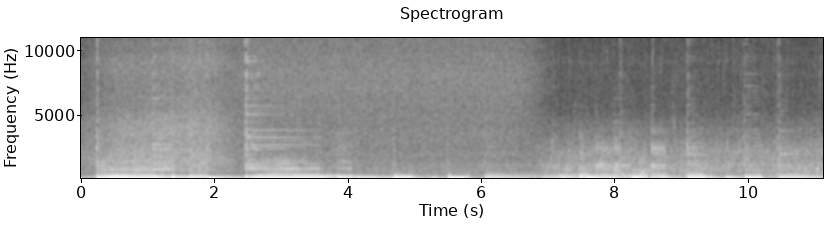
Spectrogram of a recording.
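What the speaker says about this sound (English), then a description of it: "we have the Cane Creek Cascades, which is 40 feet tall" The 40-foot Cane Creek Cascades at Fall Creek Falls park, a steady rushing roar of falling water that continues under soft background music throughout.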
